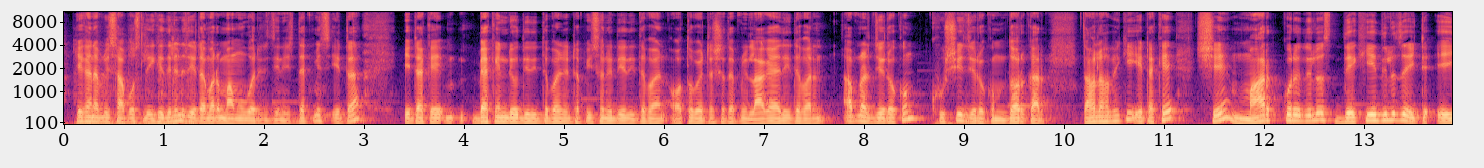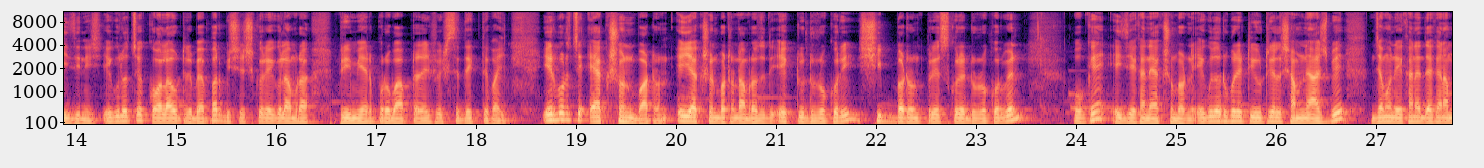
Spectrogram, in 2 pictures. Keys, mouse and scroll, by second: 1.9 click, 3.9 click, 5.7 click, 8.3 click, 14.2 click, 15.3 click, 20.1 click, 20.6-22.9 drag, 23.7 click, 26.1 click.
